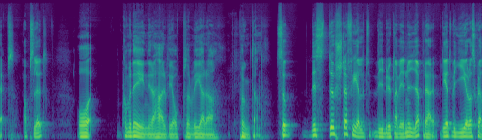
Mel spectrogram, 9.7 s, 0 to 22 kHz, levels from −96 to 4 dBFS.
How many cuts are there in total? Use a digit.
2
